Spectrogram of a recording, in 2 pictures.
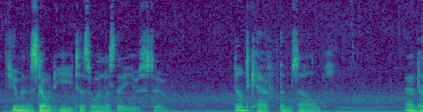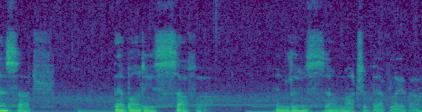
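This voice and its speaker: A man playing a sadistic, condescending vampire lord in a roleplay audio drama, theatrical and taunting, with breathy whispered phrases. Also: deep voice, very animated, takes it slowly, long pauses, a little hiss or hum, exaggerated voice, poor audio. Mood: cold, savoring.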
